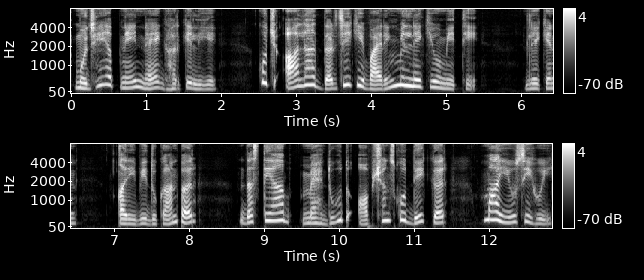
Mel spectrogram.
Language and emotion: Urdu, sad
